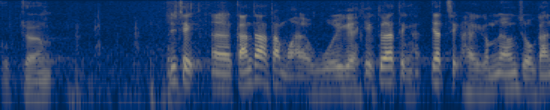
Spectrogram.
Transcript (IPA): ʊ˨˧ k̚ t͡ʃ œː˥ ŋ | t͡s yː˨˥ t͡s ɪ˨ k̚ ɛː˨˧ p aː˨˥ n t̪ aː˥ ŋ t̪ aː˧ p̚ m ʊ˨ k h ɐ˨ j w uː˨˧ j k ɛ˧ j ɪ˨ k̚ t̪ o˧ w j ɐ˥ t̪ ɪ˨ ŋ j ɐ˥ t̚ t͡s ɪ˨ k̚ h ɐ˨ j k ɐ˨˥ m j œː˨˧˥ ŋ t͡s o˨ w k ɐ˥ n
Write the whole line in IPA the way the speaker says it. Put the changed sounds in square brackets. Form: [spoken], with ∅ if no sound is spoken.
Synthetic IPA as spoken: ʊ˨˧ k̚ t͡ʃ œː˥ ŋ | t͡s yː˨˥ t͡s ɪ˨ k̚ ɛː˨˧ [k] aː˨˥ n t̪ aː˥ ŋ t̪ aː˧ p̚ m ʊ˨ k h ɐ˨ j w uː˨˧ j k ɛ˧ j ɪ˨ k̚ t̪ [o˥] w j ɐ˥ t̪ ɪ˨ ŋ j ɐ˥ t̚ t͡s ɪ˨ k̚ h ɐ˨ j k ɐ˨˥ m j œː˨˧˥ ŋ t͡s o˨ w k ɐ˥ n

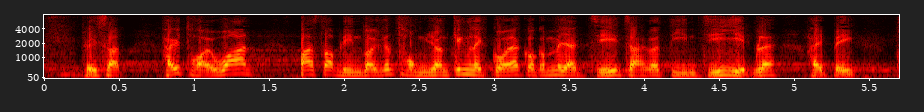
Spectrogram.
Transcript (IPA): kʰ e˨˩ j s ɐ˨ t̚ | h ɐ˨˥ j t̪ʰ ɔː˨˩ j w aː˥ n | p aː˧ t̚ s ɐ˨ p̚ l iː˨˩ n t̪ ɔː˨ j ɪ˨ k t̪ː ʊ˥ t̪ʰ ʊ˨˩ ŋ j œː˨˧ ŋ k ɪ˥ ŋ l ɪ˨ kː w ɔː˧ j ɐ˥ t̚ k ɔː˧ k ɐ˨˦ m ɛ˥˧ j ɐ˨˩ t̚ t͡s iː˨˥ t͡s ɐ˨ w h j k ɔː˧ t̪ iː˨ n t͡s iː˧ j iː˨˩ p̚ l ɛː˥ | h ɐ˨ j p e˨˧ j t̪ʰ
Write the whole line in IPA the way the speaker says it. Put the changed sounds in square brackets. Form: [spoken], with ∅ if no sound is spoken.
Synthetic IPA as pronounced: kʰ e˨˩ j s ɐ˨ t̚ | h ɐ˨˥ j t̪ʰ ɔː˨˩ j w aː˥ n | p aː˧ t̚ s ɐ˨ p̚ l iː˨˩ n t̪ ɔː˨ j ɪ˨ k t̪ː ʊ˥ t̪ʰ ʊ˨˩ ŋ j œː˨˧ ŋ k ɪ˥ ŋ l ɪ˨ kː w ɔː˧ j ɐ˥ t̚ k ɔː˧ k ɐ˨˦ m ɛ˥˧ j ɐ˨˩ t̚ t͡s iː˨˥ t͡s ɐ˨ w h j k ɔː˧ t̪ iː˨ n t͡s [iː˨˥] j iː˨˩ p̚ l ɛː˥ | h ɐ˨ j p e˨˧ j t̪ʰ

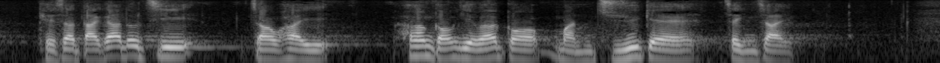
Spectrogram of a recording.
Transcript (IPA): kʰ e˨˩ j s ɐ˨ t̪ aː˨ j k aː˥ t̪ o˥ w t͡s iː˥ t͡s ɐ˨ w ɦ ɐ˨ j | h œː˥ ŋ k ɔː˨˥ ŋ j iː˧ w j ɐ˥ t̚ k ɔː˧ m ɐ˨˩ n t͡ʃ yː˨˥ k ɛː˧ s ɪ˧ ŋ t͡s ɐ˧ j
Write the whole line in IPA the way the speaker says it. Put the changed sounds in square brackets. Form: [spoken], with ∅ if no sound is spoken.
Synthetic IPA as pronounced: kʰ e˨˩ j s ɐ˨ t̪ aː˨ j k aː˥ t̪ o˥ w t͡s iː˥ t͡s ɐ˨ w ɦ ɐ˨ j | h œː˥ ŋ k ɔː˨˥ ŋ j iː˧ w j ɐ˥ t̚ k ɔː˧ m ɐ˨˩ n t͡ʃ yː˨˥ k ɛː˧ [t͡s] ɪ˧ ŋ t͡s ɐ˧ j

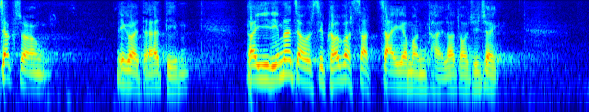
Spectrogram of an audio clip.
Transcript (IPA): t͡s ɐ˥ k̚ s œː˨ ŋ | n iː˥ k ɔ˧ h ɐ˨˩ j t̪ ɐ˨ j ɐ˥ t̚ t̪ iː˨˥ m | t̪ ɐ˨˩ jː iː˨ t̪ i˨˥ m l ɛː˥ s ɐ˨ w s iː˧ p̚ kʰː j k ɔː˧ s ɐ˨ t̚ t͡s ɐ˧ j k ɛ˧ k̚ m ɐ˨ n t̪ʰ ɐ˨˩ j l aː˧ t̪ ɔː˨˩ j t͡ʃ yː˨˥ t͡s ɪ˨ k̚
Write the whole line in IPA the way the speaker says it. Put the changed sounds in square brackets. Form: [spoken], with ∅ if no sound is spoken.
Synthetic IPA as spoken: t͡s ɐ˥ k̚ s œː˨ ŋ | n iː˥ k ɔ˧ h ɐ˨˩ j t̪ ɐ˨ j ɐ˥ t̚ t̪ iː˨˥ m | t̪ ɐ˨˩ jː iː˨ t̪ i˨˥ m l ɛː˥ [t͡s] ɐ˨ w s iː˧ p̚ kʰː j k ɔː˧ s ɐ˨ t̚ t͡s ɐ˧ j k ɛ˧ [∅] m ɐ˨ n t̪ʰ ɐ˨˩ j l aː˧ t̪ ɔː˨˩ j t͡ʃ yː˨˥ t͡s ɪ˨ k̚

